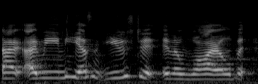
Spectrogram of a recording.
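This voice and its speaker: A woman's voice: high-pitched, a little fast, a bit bright, rough recording. A woman giving casual, joking commentary, playfully picking at the logic of what she hears. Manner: playfully nitpicking.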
